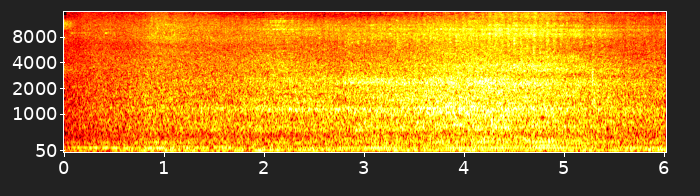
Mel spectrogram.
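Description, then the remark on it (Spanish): Steady, loud roar of busy traffic on Avenida Corrientes in Villa Crespo, recorded while walking beside the traffic at average levels of 73 to 75 decibels, with engines rumbling and vehicles passing in a continuous wash of road noise, no pauses or quiet moments. “caminando por la avenida Corrientes, al costado del tránsito. Tenemos niveles medios de 73, 74, 75 decibeles”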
